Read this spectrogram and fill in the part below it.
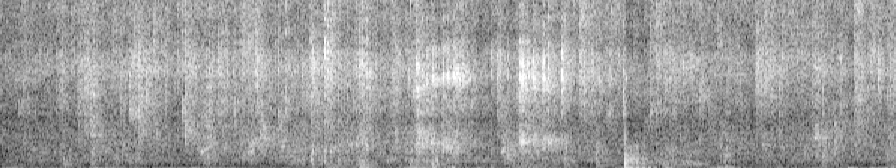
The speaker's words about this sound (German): So wie das Wasser da runterläuft, klingt es, als wenn draußen einer duschen würde. Hört ihr das?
